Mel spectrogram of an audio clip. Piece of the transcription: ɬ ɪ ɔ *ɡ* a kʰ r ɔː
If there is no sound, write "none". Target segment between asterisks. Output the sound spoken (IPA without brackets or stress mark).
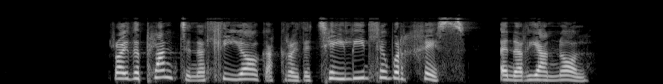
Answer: ɡ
